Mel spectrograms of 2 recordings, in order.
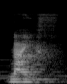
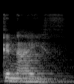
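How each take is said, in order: First: The k at the start is silent. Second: The k at the start is sounded. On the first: The speaker calls it right. "K silent. It's knife" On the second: The speaker calls it wrong. "Not knife"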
